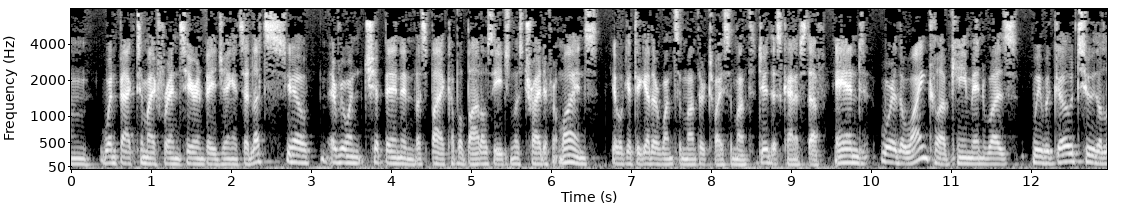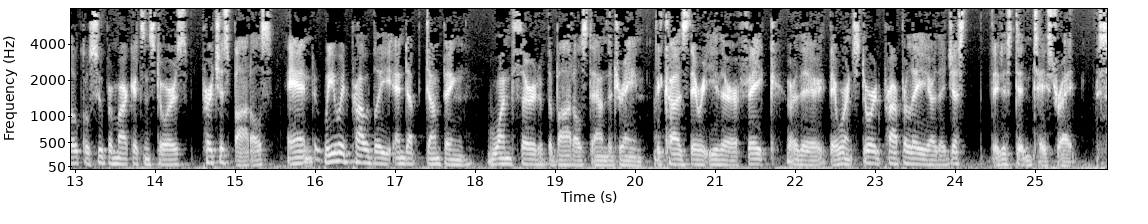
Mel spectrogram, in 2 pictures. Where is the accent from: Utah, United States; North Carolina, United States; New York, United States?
New York, United States; now in China; I am from New York originally, and I've been in Asia for 25 years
